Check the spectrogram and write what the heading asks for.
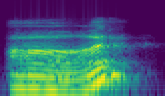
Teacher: Then we have the frictionless continuant R, which is actually called a post-alveolar sound.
